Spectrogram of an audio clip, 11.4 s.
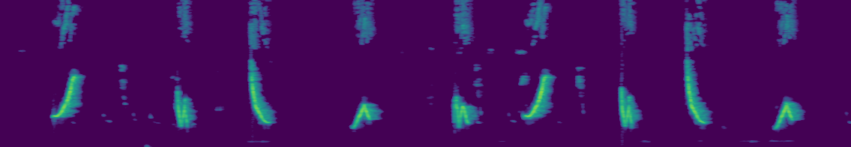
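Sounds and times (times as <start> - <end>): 
female red-cowled cardinal singing to stimulate the male: 0.7 - 1.2, 3.4 - 3.7, 4.7 - 5.1, 6.0 - 6.3, 7.0 - 7.4, 9.2 - 9.5, 10.3 - 10.7.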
